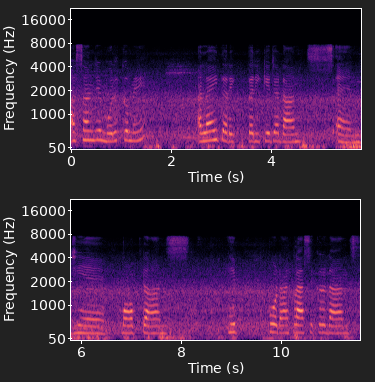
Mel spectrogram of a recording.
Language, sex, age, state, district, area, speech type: Sindhi, female, 45-60, Uttar Pradesh, Lucknow, urban, spontaneous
